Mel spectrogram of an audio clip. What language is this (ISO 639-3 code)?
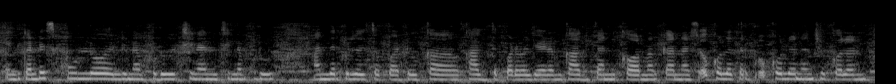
tel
